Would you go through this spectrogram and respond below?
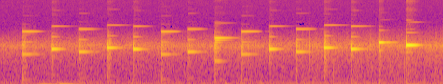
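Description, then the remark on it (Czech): A short station ident of the Moravian-Ostrava radio branch: a few tones of the Lachian folk song Pilky struck with small hammers on small anvils, about fourteen bright metallic clinks in a steady rhythm, each ringing briefly with overtones, rising and falling in pitch before ending on a higher note. “Moravsko-ostravská pobočka používala několik tónů lašské lidové písně Pilky, hrané kladívky na malé kovadlinky, čímž získala lehce industriální nádech, jenž měl posluchačům evokovat práci ostravských dělníků v železárnách a hutích.”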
